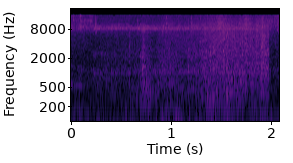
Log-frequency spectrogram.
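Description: Quiet outdoor background: a faint, even hiss that grows a little louder over the second second, with one small click under a second in.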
